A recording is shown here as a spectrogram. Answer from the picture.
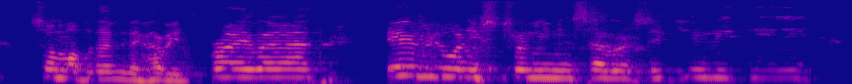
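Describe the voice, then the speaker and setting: A man with an extremely high pitch, an animated tone, ordinary pitch variation and a non-native accent. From Argentina. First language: Spanish. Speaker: professor. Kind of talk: conference talk.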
